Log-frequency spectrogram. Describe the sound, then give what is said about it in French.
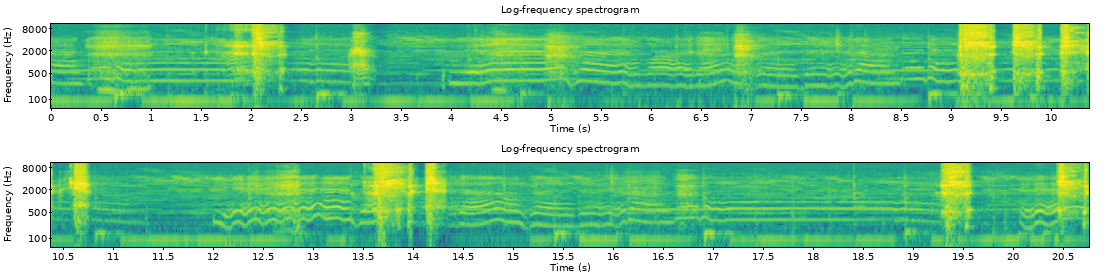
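A person retches and vomits into a toilet bowl, heaving several times with strained, groaning sounds and sudden loud bursts, fairly loud. “vomit dans la cuvette.”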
